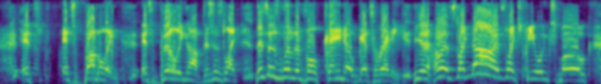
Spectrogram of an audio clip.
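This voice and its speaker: A man's voice: high voice, a bit bright. A middle-aged man chatting casually while gaming, profane and rambling, laughing often. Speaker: streamer.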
